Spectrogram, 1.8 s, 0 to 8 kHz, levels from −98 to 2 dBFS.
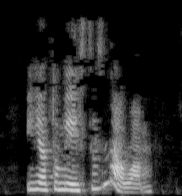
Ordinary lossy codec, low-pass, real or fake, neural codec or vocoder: MP3, 32 kbps; 7.2 kHz; fake; vocoder, 44.1 kHz, 80 mel bands, Vocos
